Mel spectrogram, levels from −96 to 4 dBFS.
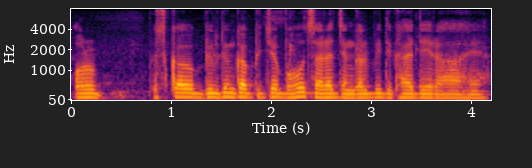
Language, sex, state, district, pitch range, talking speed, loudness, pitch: Hindi, male, Arunachal Pradesh, Papum Pare, 120-130 Hz, 185 wpm, -19 LUFS, 125 Hz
